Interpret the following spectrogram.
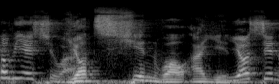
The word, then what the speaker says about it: Yeshua: dan sudah ada unsur nama Yesua, Also there is the name of Yeshua. bukan Yahsua. It's not Yeshua.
